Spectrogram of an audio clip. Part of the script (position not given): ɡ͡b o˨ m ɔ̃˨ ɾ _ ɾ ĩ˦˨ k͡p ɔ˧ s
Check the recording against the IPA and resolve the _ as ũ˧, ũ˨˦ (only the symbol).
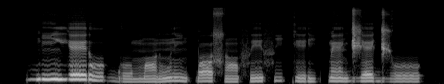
ũ˨˦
